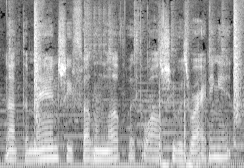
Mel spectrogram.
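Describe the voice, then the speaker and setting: Woman narrator, lowish pitch, scripted dramatic storytelling, faint music behind. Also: fairly even intonation, fast, gravelly.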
